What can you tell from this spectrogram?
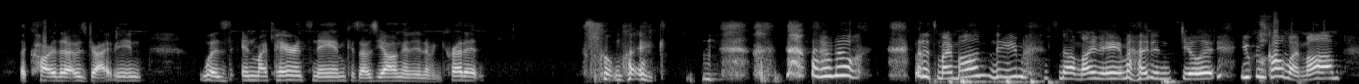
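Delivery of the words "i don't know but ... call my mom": mock, high, drawn-out sobbing through tears, near hysterical. Retelling pleading with a police officer while handcuffed, imitating hysterical crying. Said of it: "Like in tears with this police officer".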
